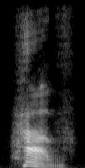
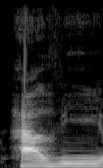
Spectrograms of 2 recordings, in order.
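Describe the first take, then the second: First: The word ends without an extra vowel. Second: An extra vowel is sounded at the end. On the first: The speaker calls it right. "The E is silent" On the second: The speaker calls it wrong. "Never have-y"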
